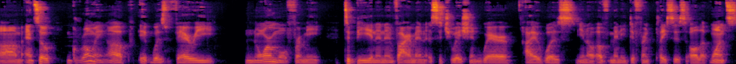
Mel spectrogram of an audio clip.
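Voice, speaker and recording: A man talks at a moderate pace in a very deep, low pitch. His intonation is flat and monotone. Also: very clean recording, silent background. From Nigeria. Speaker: design director and author. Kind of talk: interview answers.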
